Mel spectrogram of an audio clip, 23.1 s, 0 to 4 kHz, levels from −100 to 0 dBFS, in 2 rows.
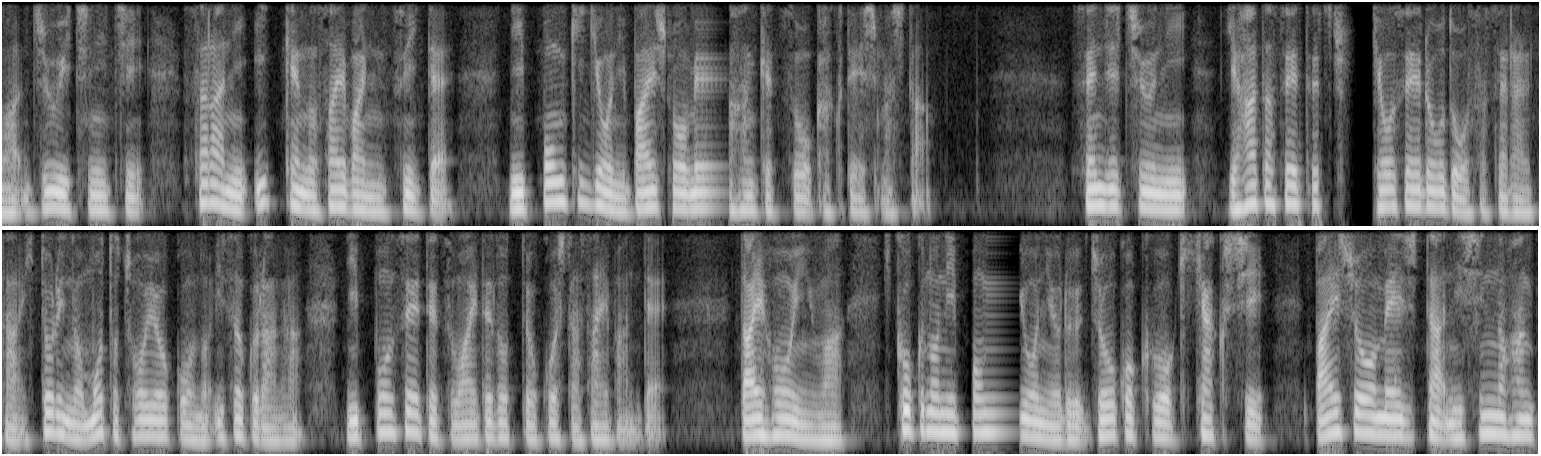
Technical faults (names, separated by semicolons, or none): short concealed packet loss; long network dropout; repeated packet loss (robotic sound)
